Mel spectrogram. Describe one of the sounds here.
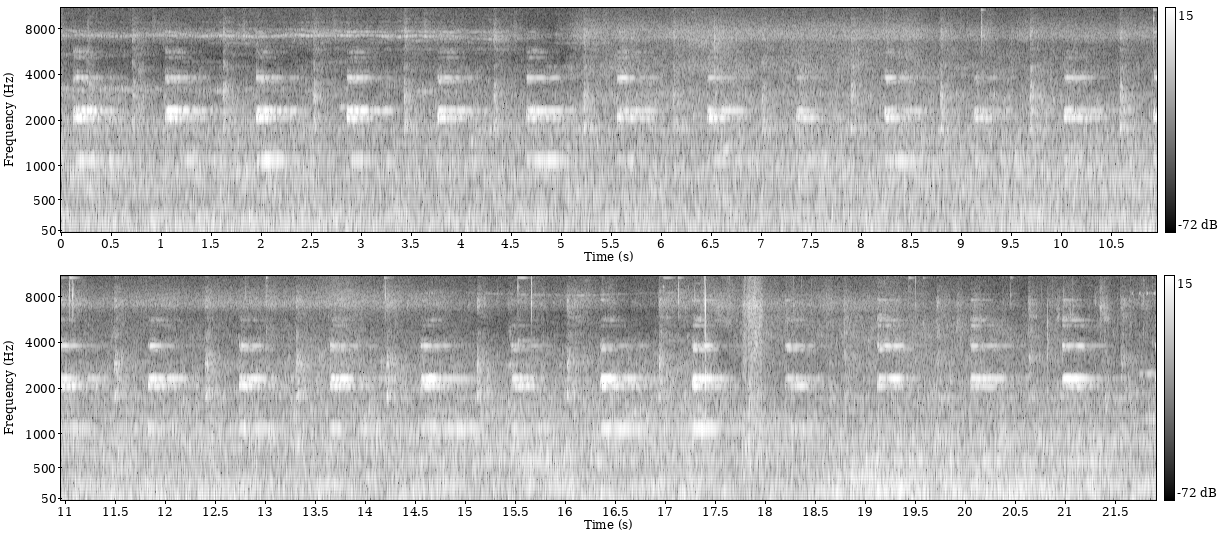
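A diesel train engine rumbles as the train slowly approaches and grows louder.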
